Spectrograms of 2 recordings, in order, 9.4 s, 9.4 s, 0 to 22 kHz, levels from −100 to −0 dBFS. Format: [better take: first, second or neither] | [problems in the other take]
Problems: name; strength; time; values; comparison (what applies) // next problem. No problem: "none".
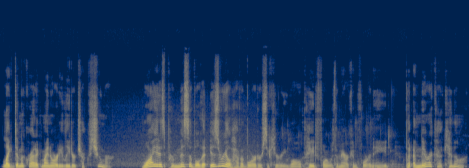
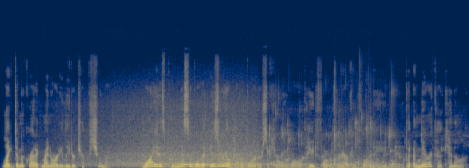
first | rain or running water; loud; throughout; 6 dB below the speech; faint in the first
